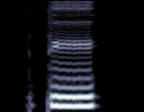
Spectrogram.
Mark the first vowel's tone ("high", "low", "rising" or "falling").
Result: high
